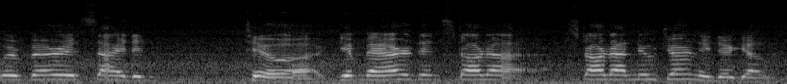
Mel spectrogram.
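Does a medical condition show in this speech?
Yes: cerebral palsy.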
